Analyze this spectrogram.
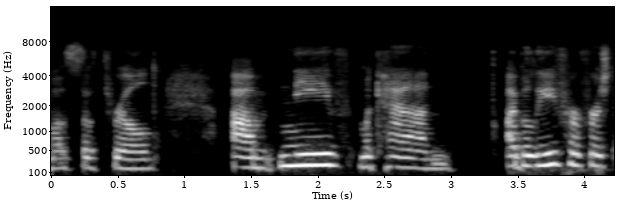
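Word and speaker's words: Niamh: can Google her but it's pronounced Neve to rhyme with sleeve and I have embedded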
